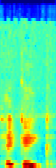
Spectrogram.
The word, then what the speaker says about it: Hecate: Goddess Hecate. Hecate. Hekate. So he and Kate. He Kate. But I don't think it's said like that. But you got loss, wrath, and Hecate.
